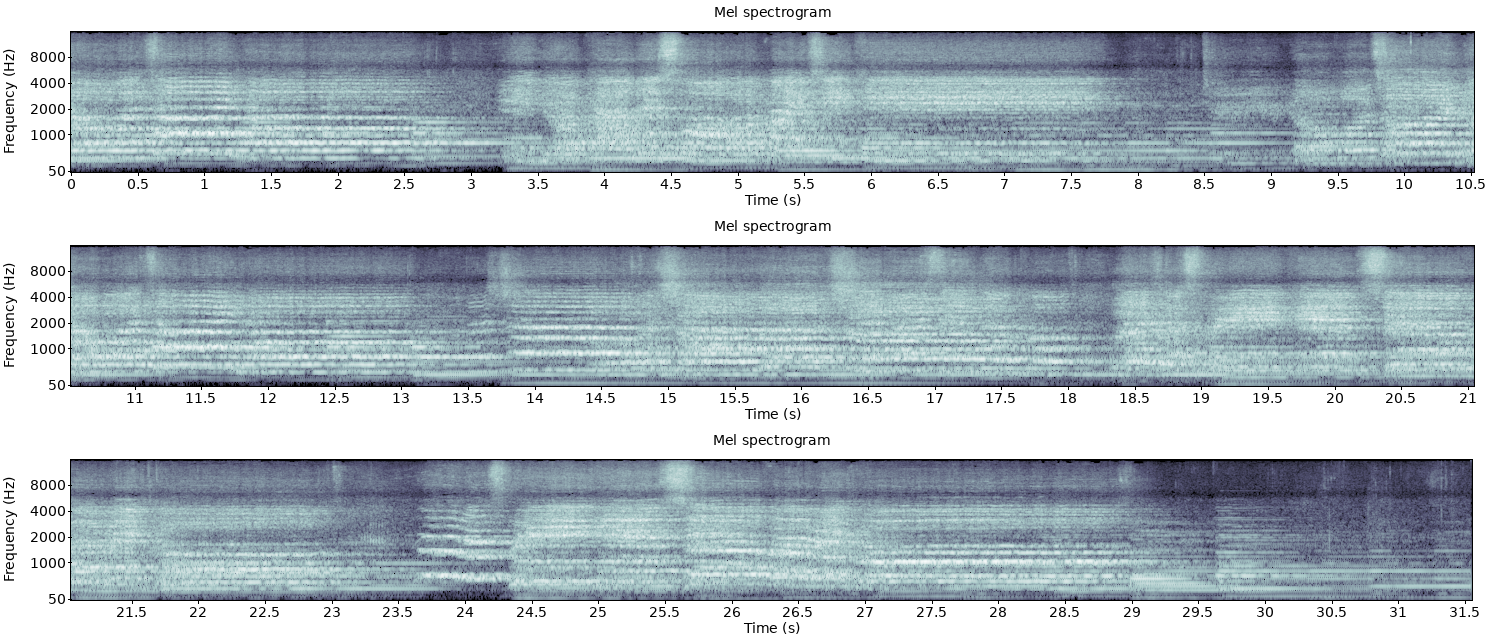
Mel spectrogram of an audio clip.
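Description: Mixed high school choir of girls' and boys' voices singing a piece in parts, in sustained phrases with short breaks between them.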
